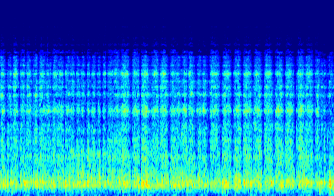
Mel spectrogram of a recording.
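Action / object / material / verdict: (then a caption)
scrape / round wooden plate / wood / none. Two hands scratch and tap a round solid wooden plate with fingertips and short nails in fast, busy strokes. A steady dry rasp runs throughout, with quick taps and scrapes crowding together. A warm wooden body sits under bright scratchy edges.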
